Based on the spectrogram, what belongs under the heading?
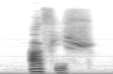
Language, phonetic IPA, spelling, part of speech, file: Polish, [ˈafʲiʃ], afisz, noun, Pl-afisz.ogg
